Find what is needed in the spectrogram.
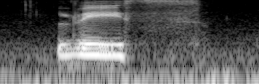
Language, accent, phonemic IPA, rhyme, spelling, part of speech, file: English, US, /liːs/, -iːs, lease, noun / verb, En-us-lease.ogg
- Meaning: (noun) 1. An interest in land granting exclusive use or occupation of real estate for a limited period; a leasehold 2. An interest granting exclusive use of any thing, such as a car or boat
